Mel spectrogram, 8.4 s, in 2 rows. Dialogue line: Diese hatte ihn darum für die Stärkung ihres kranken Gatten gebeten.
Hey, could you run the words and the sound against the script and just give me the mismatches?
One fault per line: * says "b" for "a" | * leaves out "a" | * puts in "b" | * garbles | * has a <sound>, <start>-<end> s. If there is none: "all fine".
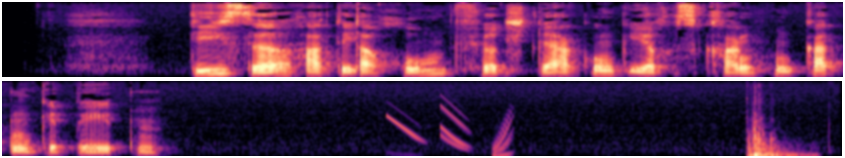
* leaves out "ihn"
* leaves out "die"
* has a chirp, 6.1-6.8 s
* has a thud, 7.9-8.3 s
